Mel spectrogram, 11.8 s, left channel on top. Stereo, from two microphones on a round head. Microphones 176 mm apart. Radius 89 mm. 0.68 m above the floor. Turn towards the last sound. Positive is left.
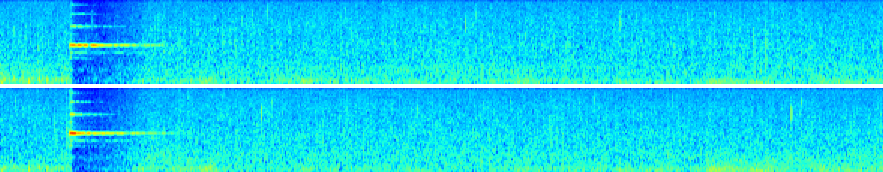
turn(degrees=-75)  # may be behind; listen again after turning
